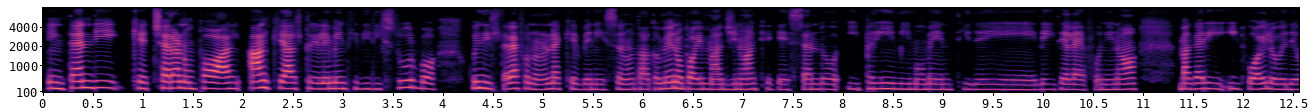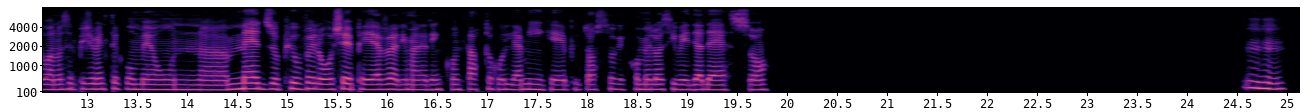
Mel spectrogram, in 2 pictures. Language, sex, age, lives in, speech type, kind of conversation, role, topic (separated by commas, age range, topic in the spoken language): Italian, female, 25-29, Italy, conversation, podcast, host, Che ruolo dovrebbe avere il telefono durante i pasti in famiglia?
